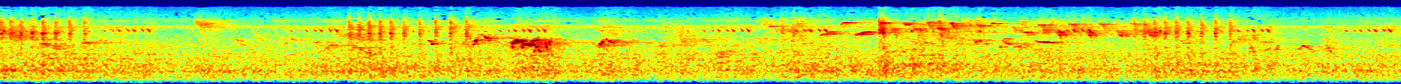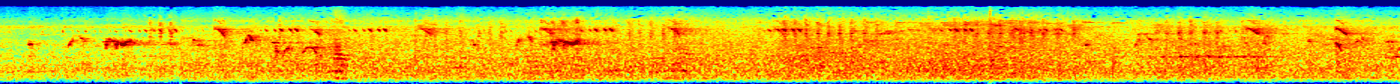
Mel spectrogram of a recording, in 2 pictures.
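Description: Forest ambience: many birds chirping and calling in short overlapping bursts over a steady high hiss.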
